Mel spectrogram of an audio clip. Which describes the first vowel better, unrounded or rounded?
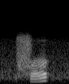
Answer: rounded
